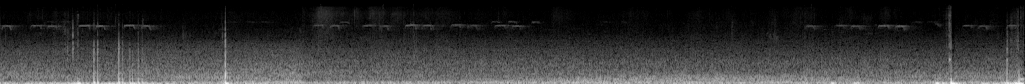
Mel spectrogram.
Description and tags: mallarenga emplomellada 1 ed
A crested tit delta of Llobregat. Recorded with a Zoom H1 recorder.
birdsong, crested-tit, Deltasona, el-prat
